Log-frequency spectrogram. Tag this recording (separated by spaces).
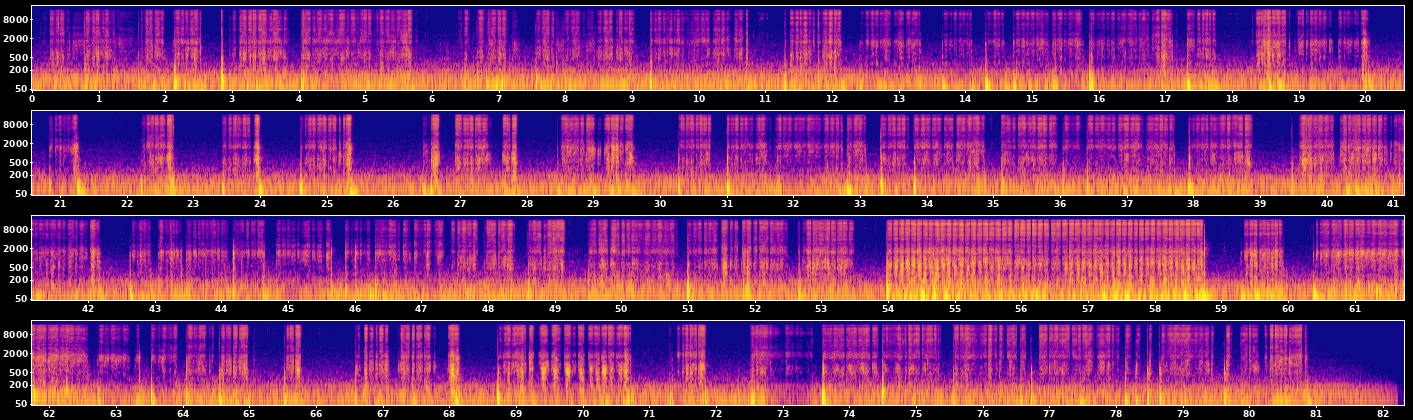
close detail draw drawing effect fast marker notebook paper pen pencil scratch scribble slow sound student up words write writing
